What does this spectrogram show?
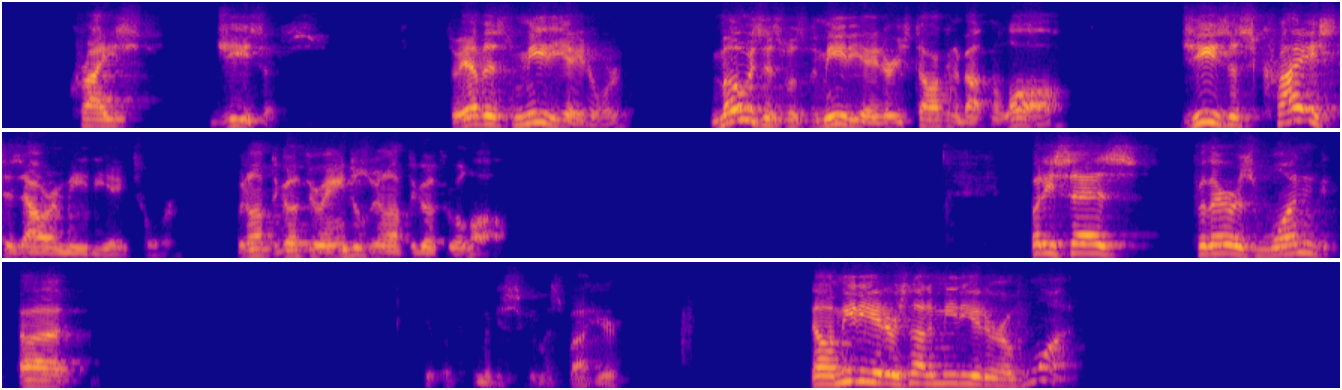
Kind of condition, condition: setting, large echoing room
